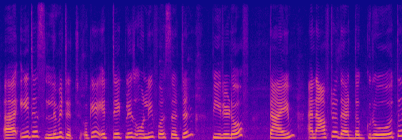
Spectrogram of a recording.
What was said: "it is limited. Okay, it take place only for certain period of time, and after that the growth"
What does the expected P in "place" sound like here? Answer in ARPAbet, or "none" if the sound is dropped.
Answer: P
